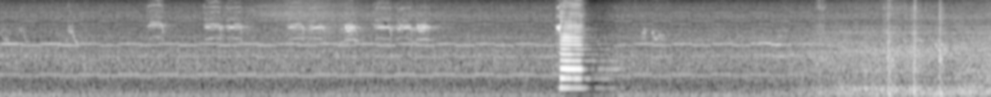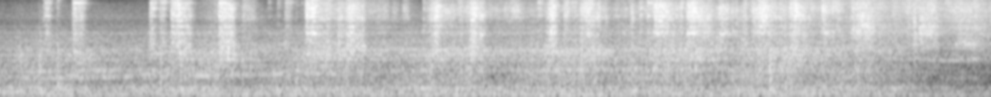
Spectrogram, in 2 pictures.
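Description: Level crossing warning bells ringing in a steady repeating pattern, and a Sydney Trains Waratah electric train sounding one short horn blast about eight seconds in, the loudest sound. From about twelve seconds the train pulls away and passes close by: wheels clattering over the rail joints, with a rising motor whine as it speeds up.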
